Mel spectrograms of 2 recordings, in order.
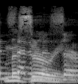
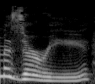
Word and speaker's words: Missouri: No, Missouri. It's not Missouri. God, it's Missouri. – Just like Des Moines. Really. – Yeah, right. – Right. Illinois. – Go ahead. – So in Missouri, yes.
